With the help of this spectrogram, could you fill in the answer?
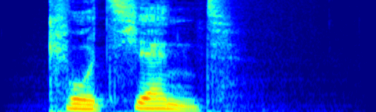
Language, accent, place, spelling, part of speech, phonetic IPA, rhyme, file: German, Germany, Berlin, Quotient, noun, [ˌkvoˈt͡si̯ɛnt], -ɛnt, De-Quotient.ogg
- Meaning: quotient (number resulting from division)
